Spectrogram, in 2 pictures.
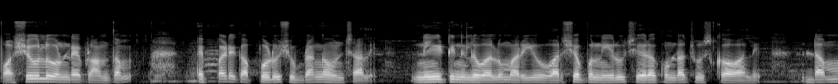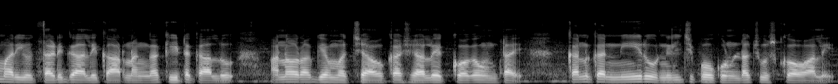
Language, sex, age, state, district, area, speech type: Telugu, male, 30-45, Telangana, Adilabad, rural, spontaneous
